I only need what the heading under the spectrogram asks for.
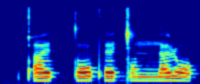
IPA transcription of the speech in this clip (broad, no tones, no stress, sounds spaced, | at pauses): qʼ ɛ tː ɔ pʰ ɛ ɡ͡ǀ ɔ nː a ɭ ɔ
